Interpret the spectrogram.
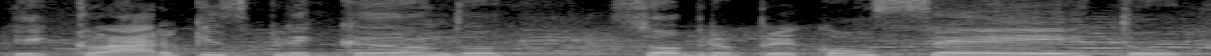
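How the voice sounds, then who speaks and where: A woman teacher explaining her class's work in an interview, pausing as she talks. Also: on the high side, steady tone, over music, crowd noise. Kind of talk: interview answer.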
